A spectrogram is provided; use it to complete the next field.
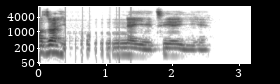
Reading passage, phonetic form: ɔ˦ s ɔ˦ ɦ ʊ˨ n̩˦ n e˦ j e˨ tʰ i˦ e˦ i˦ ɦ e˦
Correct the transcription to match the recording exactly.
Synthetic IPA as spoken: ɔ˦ z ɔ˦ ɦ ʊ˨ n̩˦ n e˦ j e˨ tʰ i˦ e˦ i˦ ɦ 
